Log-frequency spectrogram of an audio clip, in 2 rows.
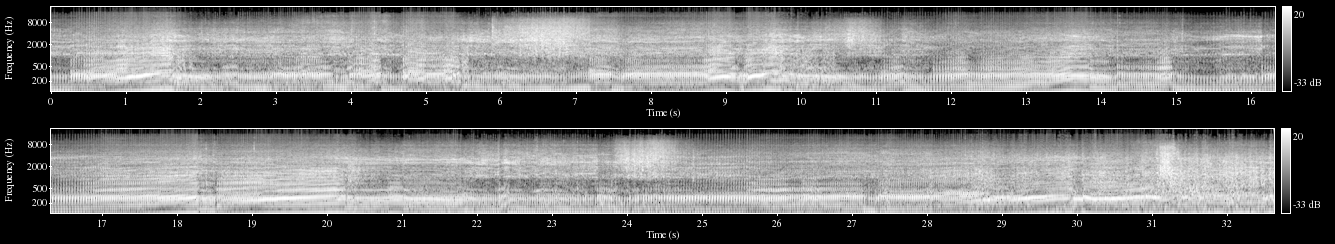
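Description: Honda CRF250F's single-cylinder four-stroke engine under riding load, its pitch rising and falling over and over as the rider works the throttle and shifts through the gears.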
